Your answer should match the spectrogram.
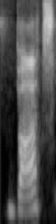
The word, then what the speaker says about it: Baatz: last name correctly yes i tell people it's bots like robots bot i love that oh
